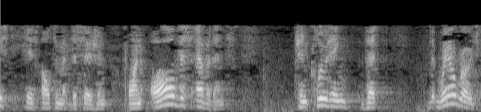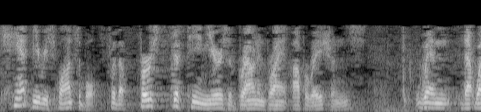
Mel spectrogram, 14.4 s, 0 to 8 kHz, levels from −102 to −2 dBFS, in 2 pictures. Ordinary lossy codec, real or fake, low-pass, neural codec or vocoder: AAC, 16 kbps; real; 7.2 kHz; none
